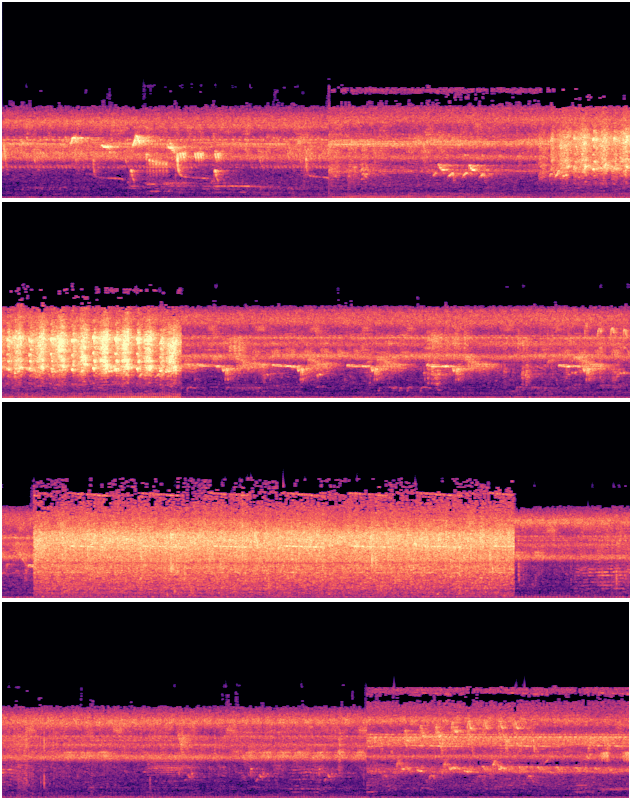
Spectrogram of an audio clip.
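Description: Wild birds chirping with repeated short falling calls, over a loud pulsing insect buzz a few seconds in. In the middle, a steady rush of water from a small stream running over rocks cuts in for about six seconds, then stops suddenly, leaving quieter bird calls.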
